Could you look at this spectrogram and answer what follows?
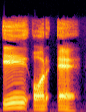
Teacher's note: जैसे ए और ऐ यह कंठ और तालु दोनों के मेल से बनते हैं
